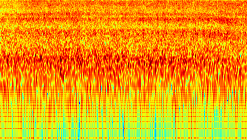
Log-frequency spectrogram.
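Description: The Erin Ijesha waterfall at its sixth stage gives a steady, loud rushing roar of falling water, unbroken throughout, with no voices over it.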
